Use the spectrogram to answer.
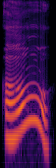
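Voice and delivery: high, loud little oh; Susie, surprised. A narrator's reading. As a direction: let the oh rise as the idea lands.

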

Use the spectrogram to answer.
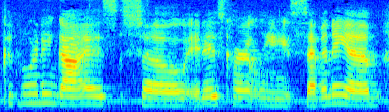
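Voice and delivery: ordinary delivery

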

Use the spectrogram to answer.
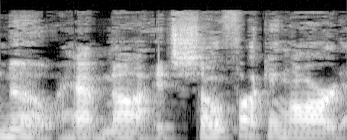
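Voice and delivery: ordinary talk, nothing marked

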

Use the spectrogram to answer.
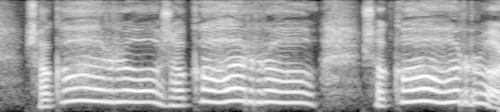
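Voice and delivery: high-pitched "socorro" cries repeated; cries for help. Acted. Trapped people calling down to firefighters, high desperate cries. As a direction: cry out from the burning tenth floor.

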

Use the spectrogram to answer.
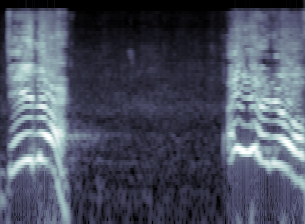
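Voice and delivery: high, loud call to another room. Real, not acted. Irish player yells to family about dinner, loud high call. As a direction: yell through the house.

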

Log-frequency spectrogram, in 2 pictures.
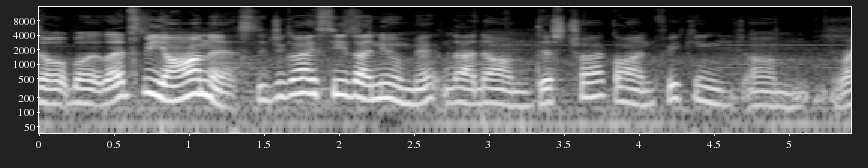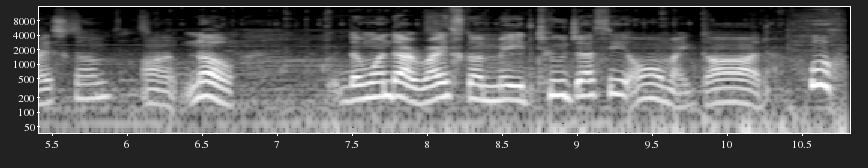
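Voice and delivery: ordinary delivery

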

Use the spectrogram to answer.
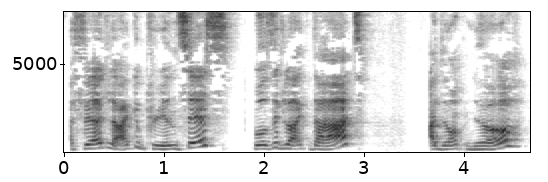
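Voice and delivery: slow, mock Norwegian accent, lightly done; a light imitation of a Norwegian woman's accent. Quoting the Tinder swindler victims in a slow mock Norwegian accent. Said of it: "whatever their Norwegian accent was".

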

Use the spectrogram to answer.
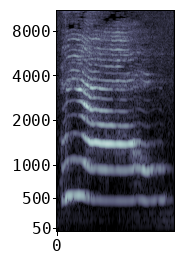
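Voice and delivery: cat meow. Pretend. Cat impression.

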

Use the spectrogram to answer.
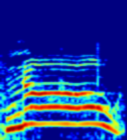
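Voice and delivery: high, loud cry of horror; horrified no. Real, not acted. Reacting to how rough she looks, a high loud horrified cry. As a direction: cry out in dismay at the sight. Sees herself on camera.

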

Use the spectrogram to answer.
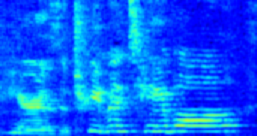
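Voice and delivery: ordinary delivery

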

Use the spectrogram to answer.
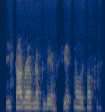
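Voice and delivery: usual speaking voice

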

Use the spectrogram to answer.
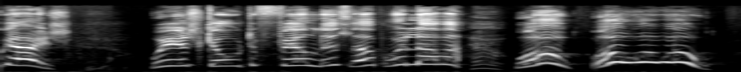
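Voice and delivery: high, frantic cries; panicked alarm. Real, not acted. Gamer fleeing spreading lava, high panicky shouting. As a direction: yelp and whoa in rapid bursts.

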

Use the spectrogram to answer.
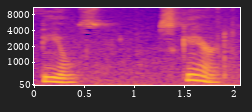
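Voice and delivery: soft, dropping whisper of scared; hushed refrain. A narrator's reading. Reading to children, hushing that bear feels scared. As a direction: let the words fade into fear.

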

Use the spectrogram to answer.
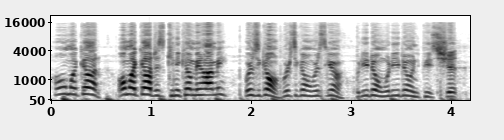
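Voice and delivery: high, loud frantic yelling; frantic panic. Real, not acted. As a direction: panic as the enemy closes in.

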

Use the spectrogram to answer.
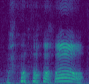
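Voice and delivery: a high giggle of delight; gleeful high laugh. Real, not acted. Gamer laughing at the upgraded village, gleeful high laugh. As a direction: laugh with glee at the result.

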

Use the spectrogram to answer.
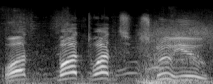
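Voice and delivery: high, loud bursts of disbelief; indignant gamer outburst; startled shouting. Real, not acted. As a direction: yelp it in disbelief, then hit back. Reacts to surprise attack in game.

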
